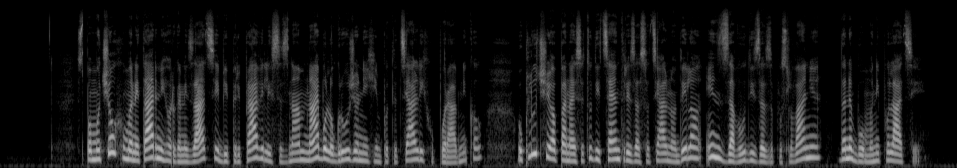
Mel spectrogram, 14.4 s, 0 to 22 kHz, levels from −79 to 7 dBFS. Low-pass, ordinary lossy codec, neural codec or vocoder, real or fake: 19.8 kHz; none; none; real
